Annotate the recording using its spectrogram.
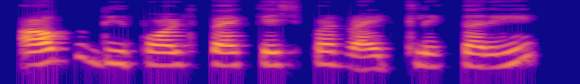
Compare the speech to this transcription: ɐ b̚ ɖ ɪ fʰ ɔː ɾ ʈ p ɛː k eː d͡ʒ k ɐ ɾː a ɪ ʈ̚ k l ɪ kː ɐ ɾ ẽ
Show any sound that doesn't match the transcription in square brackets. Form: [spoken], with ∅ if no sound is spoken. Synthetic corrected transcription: ɐ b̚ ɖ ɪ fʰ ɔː [l] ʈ p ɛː k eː d͡ʒ [p] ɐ ɾː a ɪ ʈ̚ k l ɪ kː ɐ ɾ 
